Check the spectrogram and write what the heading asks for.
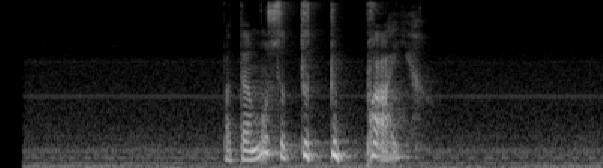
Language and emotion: Russian, angry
